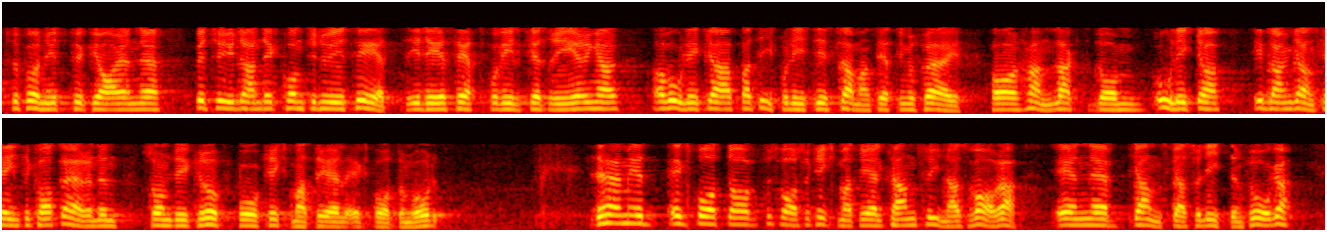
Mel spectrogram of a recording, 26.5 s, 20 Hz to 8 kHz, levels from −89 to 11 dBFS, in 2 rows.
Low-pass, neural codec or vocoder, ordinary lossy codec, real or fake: 7.2 kHz; none; AAC, 16 kbps; real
